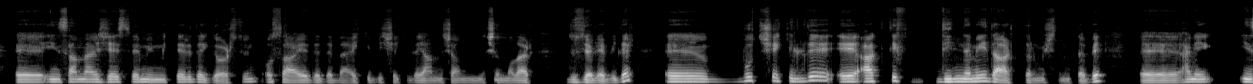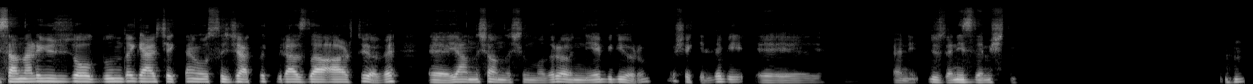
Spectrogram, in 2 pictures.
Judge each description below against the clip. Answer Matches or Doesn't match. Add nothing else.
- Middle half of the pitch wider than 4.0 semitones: Matches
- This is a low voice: Matches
